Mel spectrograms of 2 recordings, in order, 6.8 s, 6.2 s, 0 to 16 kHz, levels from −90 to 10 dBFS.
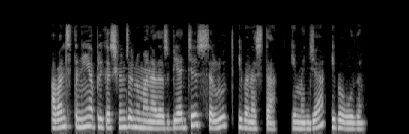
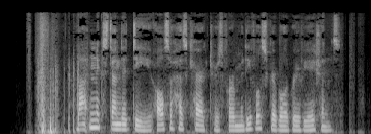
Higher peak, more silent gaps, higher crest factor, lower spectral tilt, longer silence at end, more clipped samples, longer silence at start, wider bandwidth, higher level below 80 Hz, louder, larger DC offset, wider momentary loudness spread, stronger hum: second, -4 dBFS vs 0 dBFS; first, 3.90-3.96 s, 4.62-4.84 s, 5.43-5.51 s vs none; about the same, 16 dB vs 16 dB; about the same, -5.5 dB/octave vs -4.5 dB/octave; first, 0.75 s vs 0.55 s; neither; first, 0.85 s vs 0.45 s; second, 8.2 kHz vs 11.5 kHz; second, -60 dBFS vs -36 dBFS; about the same, -18 LUFS vs -17 LUFS; neither; second, 6 LU vs 9 LU; neither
